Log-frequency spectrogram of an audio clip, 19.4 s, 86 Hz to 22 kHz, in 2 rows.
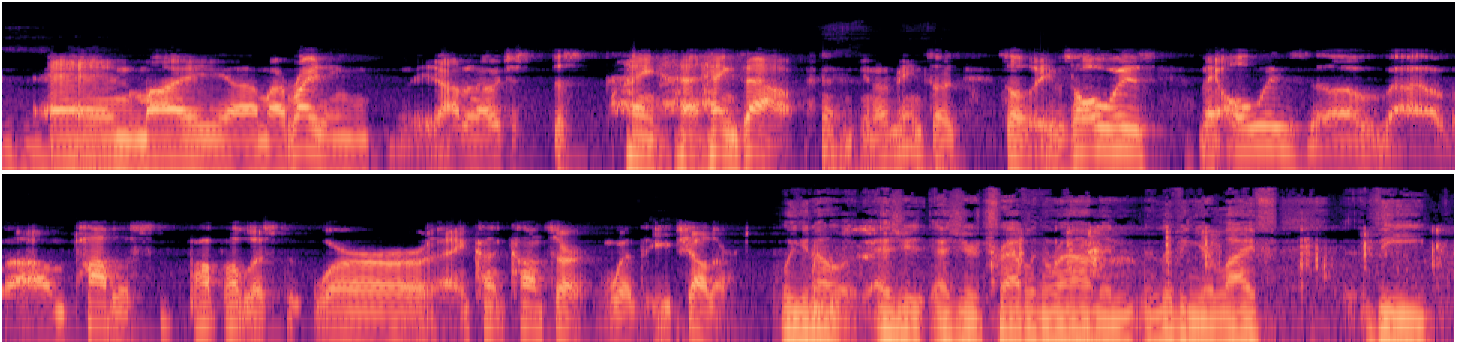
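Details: Man who had a massive stroke at age 41 causing global aphasia; thirteen years later still has aphasia, needing more time to process sentences and find words; aphasia.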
